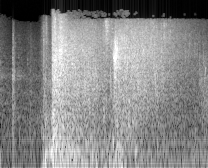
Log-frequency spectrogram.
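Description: Metal clangs as a blade strikes a shield.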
